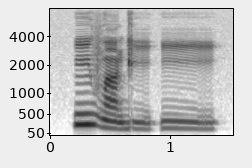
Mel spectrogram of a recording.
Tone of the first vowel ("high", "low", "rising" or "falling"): high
